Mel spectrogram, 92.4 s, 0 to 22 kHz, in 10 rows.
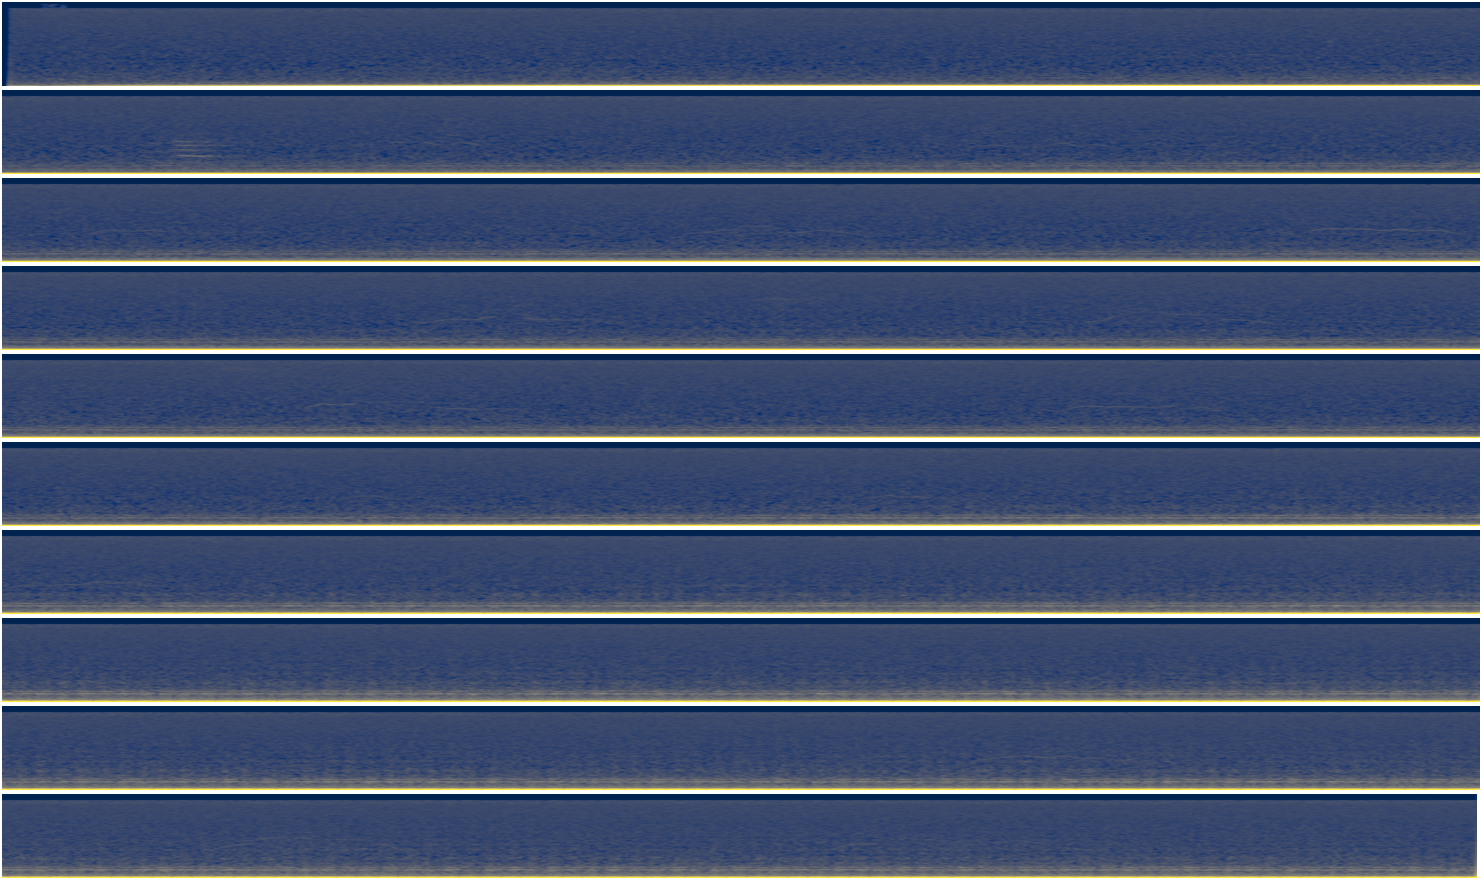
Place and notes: fröndenberg, niederheide, garage of family harms
inside the garage of family harms, a temporary sound and light installation by islandic artist finnbogi petursson during the biennale for international light art 2010
soundmap nrw - social ambiences and topographic field recordings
